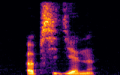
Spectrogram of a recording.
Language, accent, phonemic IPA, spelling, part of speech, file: French, France, /ɔp.si.djɛn/, obsidienne, noun, LL-Q150 (fra)-obsidienne.wav
- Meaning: obsidian (a type of black glass produced by volcanoes)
